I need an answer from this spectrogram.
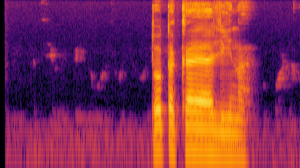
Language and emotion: Russian, neutral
